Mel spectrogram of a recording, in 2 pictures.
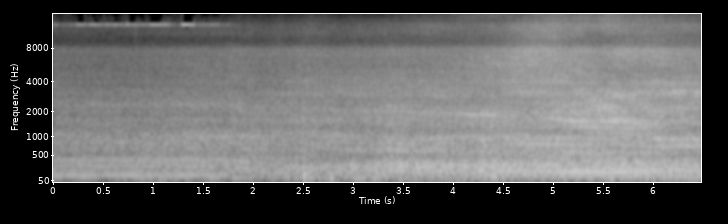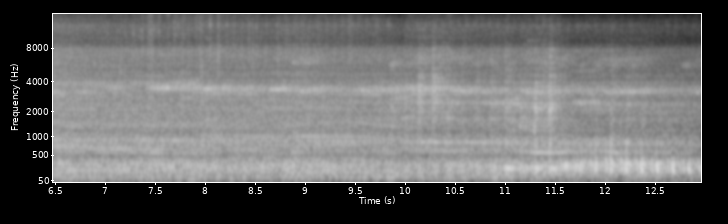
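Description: Yellow-and-blue NS passenger train passing over a level crossing: the noise of wheels and running gear swells as it goes by, with a high wheel squeal. A steady hum stops about two seconds in, and near the end comes a fast run of loud knocks as the last wheels cross the rail joints.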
